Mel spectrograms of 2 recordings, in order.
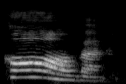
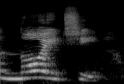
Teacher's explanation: Vá é a última sílaba e có é a penúltima sílaba. Nesse caso, a penúltima sílaba é a mais forte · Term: paroxítonas, paroxítona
